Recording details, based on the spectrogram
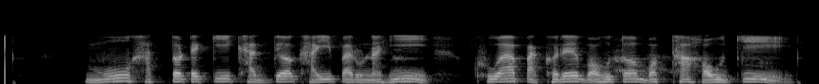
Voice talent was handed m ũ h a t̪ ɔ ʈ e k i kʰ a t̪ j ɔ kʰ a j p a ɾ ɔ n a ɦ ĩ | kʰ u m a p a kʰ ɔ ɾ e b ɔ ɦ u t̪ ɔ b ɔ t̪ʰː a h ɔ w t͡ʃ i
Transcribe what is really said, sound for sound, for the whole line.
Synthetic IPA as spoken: m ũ h a t̪ ɔ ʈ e k i kʰ a d̪ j ɔ kʰ a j p a ɾ u n a ɦ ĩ | kʰ u a p a kʰ ɔ ɾ e b ɔ ɦ u t̪ ɔ b ɔ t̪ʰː a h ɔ w t͡ʃ i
